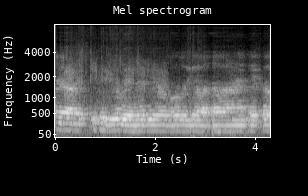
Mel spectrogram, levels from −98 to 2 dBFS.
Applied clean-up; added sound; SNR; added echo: neural separator model SepFormer DNS4.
